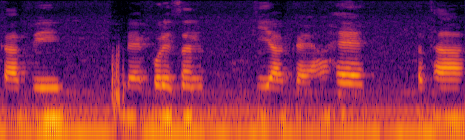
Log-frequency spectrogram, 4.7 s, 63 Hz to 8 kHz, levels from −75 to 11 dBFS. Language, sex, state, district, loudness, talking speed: Hindi, male, Haryana, Charkhi Dadri, -16 LUFS, 90 wpm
